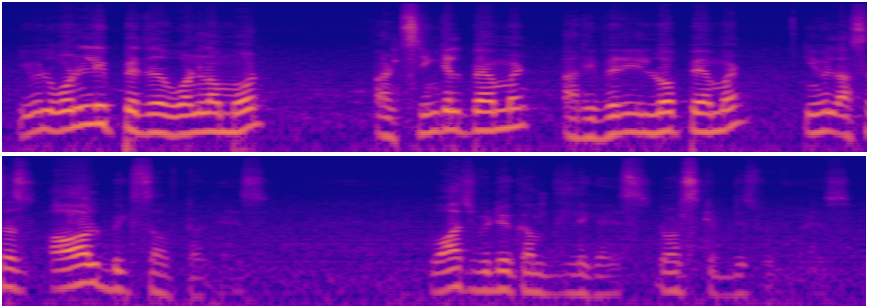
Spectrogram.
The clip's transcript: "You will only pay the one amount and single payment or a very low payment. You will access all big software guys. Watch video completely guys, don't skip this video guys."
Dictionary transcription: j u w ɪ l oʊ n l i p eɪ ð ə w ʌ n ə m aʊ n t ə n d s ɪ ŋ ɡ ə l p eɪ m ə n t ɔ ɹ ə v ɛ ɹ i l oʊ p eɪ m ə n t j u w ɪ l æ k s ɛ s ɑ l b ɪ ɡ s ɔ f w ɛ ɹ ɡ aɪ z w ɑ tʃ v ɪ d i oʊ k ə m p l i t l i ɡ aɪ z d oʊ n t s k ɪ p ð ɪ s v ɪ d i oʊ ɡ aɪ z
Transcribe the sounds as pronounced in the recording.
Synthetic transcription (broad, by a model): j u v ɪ l oʊ n l i p eɪ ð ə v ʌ n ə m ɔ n ə n d s ɪ ŋ ɡ ə l p eɪ m ə n t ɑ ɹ ə v ɛ ɹ i l oʊ p eɪ m ə n t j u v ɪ l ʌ s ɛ s ɑ l b ɪ ɡ s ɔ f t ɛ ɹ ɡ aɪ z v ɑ tʃ v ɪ d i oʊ k ə m p l i t l i ɡ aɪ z d oʊ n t s k ɪ p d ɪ s v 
